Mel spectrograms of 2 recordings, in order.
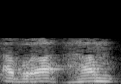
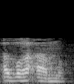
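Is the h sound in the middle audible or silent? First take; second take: audible; silent. First: The middle h sound is clearly pronounced. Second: The middle h sound is dropped. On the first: The speaker calls it right. "c'est Abraham" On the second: The speaker calls it wrong. "Ce n'est pas Abraham"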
